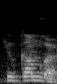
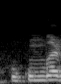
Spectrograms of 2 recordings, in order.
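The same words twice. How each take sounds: First: क्यूकम्बर starting 'kyoo-kum'; taught pronunciation. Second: कुकुम्बर starting 'koo-KOOM'; wrong pronunciation. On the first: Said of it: "इसकी right pronunciation होती है". (क्यूकम्बर, 'क्यू-कम' साफ़ बोलकर) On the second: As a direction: say कुकुम्बर with two 'oo' vowels. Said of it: "कुकुम्बर नहीं". (कुकुम्बर, दोनों जगह 'उ' बोलकर) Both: Shown as a demonstration.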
